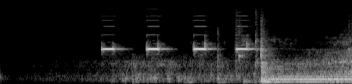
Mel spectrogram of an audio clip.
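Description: Microwave buttons beep several times.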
